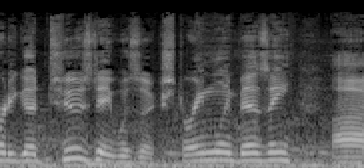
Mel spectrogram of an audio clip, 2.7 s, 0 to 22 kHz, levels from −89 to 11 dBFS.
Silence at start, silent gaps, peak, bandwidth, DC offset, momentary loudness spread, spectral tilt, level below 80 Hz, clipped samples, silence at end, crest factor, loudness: 0 s; none; -6 dBFS; 16 kHz; 0.4%; 5 LU; -4.5 dB/octave; -32 dBFS; under 0.1%; 0 s; 14 dB; -22 LUFS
